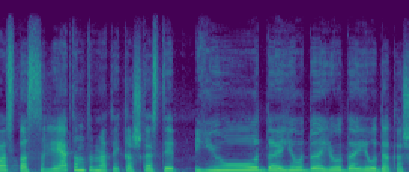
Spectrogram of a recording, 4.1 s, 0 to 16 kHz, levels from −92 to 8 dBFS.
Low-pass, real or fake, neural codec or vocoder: 14.4 kHz; fake; codec, 32 kHz, 1.9 kbps, SNAC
